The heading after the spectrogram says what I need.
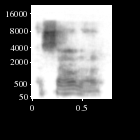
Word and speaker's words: sauna: and and going to more extreme Asana as the Finns pronounce it was a sauna uh it's hot the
